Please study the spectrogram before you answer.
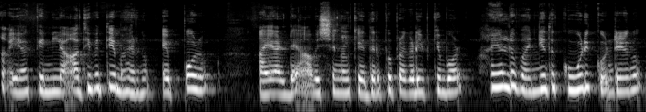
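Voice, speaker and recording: A woman's voice: on the high side, fairly even intonation, fast, dark tone, natural voice. A woman voicing a frightened young wife who is tearful and broken, with a trembling, pleading delivery in a storybook reading. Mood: bitter.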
